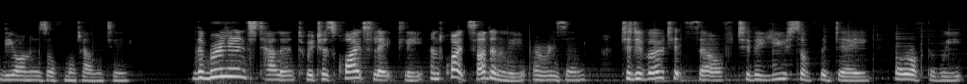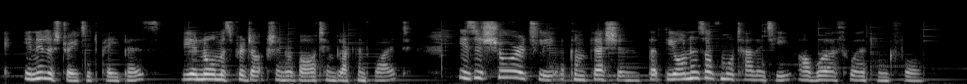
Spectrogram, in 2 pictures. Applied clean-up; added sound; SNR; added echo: neural separator model SepFormer DNS4.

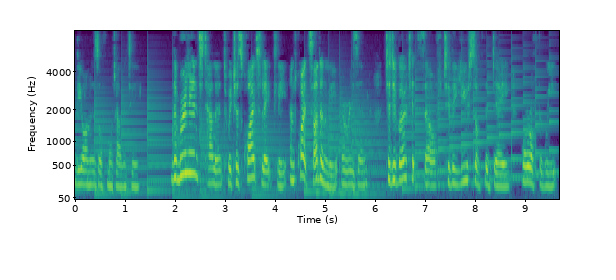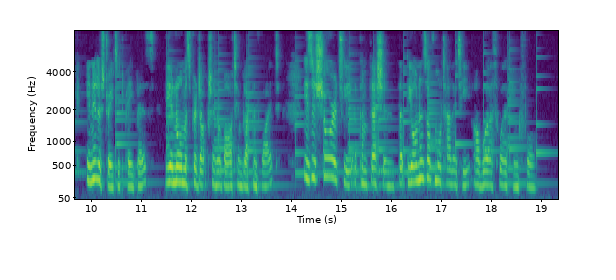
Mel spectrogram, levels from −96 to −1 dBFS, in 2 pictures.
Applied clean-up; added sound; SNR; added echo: none; Keyboard (musical); 16 dB; none.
